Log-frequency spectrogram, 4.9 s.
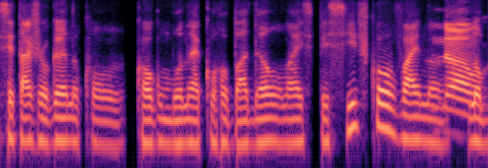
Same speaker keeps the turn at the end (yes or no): no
